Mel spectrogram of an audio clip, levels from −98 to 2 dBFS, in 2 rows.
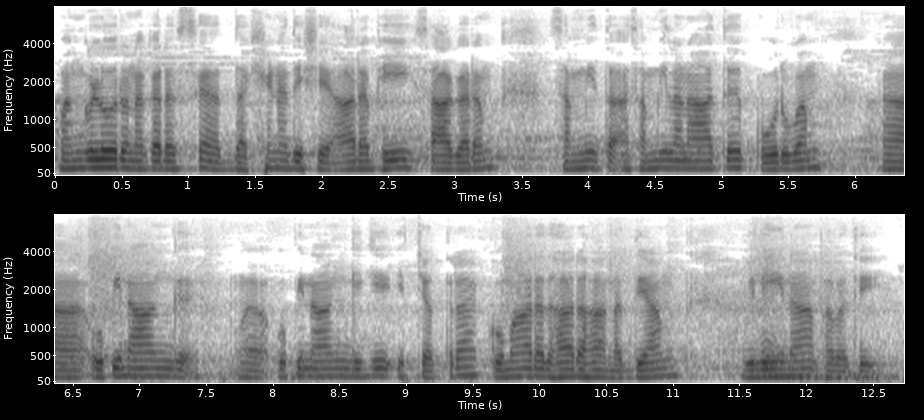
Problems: background sounds at intervals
